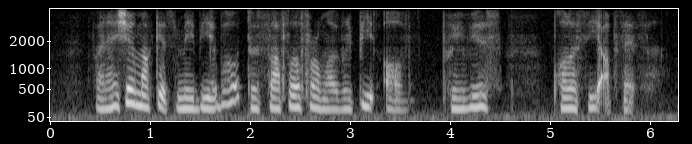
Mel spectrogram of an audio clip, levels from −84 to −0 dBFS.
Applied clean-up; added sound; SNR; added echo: none; none; none; none.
